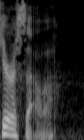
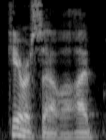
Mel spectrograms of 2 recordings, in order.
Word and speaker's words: Kurosawa: Have I pronounced that right? – It's Kurosawa. – Kurosawa.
